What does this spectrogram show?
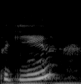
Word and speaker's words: Pegeen: it's an Irish name it's spelled PGE it's pronounced Pegeen and it's like the Irish version of Margaret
